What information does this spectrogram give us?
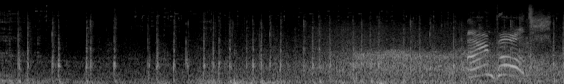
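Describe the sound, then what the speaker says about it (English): Horse hooves gallop in The Witcher 3 video game, a rapid rhythmic clip-clop up close that builds into a rushing ride, ending with a horse's whinny, while characters talk over it. "Grab a horse, we'll chase him down."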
